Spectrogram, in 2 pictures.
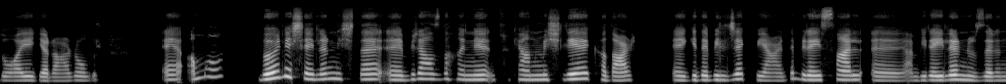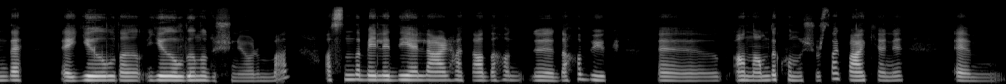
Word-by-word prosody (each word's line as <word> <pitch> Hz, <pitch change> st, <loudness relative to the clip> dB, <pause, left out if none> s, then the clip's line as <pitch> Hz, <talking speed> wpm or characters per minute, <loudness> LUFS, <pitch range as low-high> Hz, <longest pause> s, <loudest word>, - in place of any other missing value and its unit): doğaya 185 Hz, 0 st, -2 dB
yararı 175 Hz, +1 st, -4 dB
olur. 185 Hz, 0 st, -11 dB, 0.7 s
Eee, 225 Hz, 0 st, -1 dB
ama, 350 Hz, +6 st, -5 dB, 0.3 s
böyle, 285 Hz, -, +8 dB
şeylerin, 255 Hz, -4 st, +2 dB
işte, 240 Hz, -1 st, 0 dB
eee, 210 Hz, -2 st, 0 dB
biraz 245 Hz, 0 st, -1 dB
da, 255 Hz, -, -7 dB
hani, 220 Hz, -1 st, 0 dB
tükenmişliğe 225 Hz, +4 st, +3 dB
kadar, 195 Hz, -3 st, 0 dB, 0.4 s
eee, 200 Hz, -1 st, 0 dB
gidebilecek 210 Hz, +4 st, -1 dB
bir 195 Hz, -, -4 dB
yerde 180 Hz, +7 st, -6 dB
bireysel, 210 Hz, 0 st, +3 dB
eee, 190 Hz, -, -3 dB
yani, 180 Hz, 0 st, -5 dB
bireylerin 200 Hz, +3 st, +4 dB
üzerinde, 190 Hz, +1 st, -2 dB, 0.4 s
eee, 180 Hz, -, +2 dB
yığıldığı 190 Hz, 0 st, +3 dB
yığıldığını 195 Hz, 0 st, +4 dB
düşünüyorum 165 Hz, 0 st, -14 dB
ben. 305 Hz, -, -11 dB, 0.3 s
Aslında 220 Hz, -1 st, -2 dB
belediyeler, 205 Hz, -1 st, +2 dB
hatta 190 Hz, -2 st, -5 dB
daha 195 Hz, +2 st, -10 dB
ııı, 190 Hz, -3 st, -7 dB
daha 220 Hz, +4 st, -9 dB
büyük, 195 Hz, -2 st, -6 dB, 0.4 s
eee, 175 Hz, -1 st, -8 dB, 0.2 s
anlamda 195 Hz, +1 st, -2 dB
konuşursak 200 Hz, +5 st, -10 dB
belki, 195 Hz, 0 st, 0 dB
hani, 190 Hz, +1 st, -9 dB, 0.5 s
emm, 165 Hz, -3 st, -6 dB
195 Hz, 120 wpm, -23 LUFS, 185-220 Hz, 0.7 s, böyle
